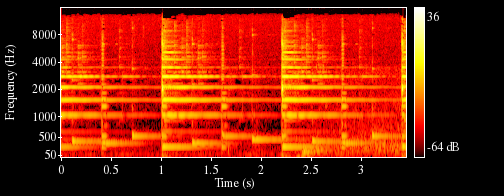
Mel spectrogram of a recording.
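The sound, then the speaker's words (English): A ticking countdown-clock cue timing 15 seconds for a quiz answer: crisp, evenly spaced plucked notes tapping out a steady beat and stepping up and down in pitch, loud, with no voices. “15 seconds on the clock.”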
